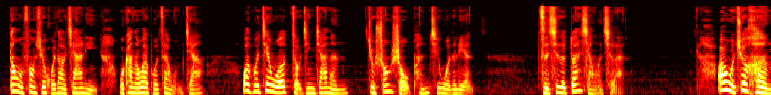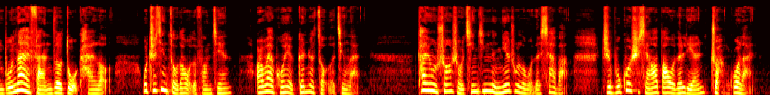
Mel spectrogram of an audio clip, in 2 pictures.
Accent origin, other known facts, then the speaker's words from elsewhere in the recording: Qinghai, China; now in Nanning, China; 我是一个来自大西北的姑娘，我的家乡在美丽的青海，我来南宁也有7年的时间，所以南宁算得上是我的第二故乡。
